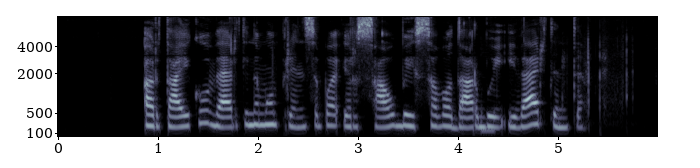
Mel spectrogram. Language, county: Lithuanian, Utena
